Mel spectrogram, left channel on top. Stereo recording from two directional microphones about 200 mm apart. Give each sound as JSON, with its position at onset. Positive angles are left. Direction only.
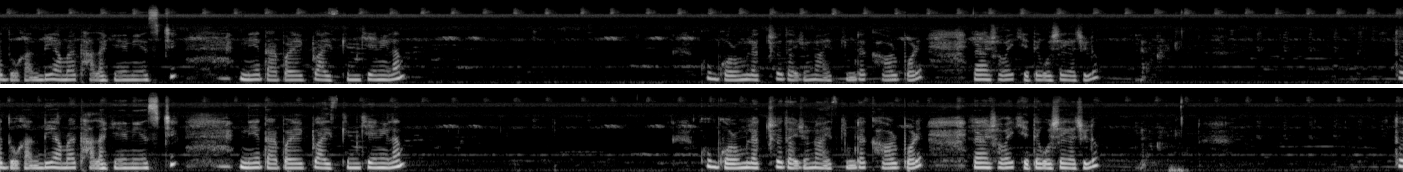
{"t": 0.0, "sound": "speech", "side_deg": -30}
{"t": 6.7, "sound": "speech", "side_deg": -30}
{"t": 11.8, "sound": "a sound", "side_deg": -30}
{"t": 13.9, "sound": "music", "side_deg": -25}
